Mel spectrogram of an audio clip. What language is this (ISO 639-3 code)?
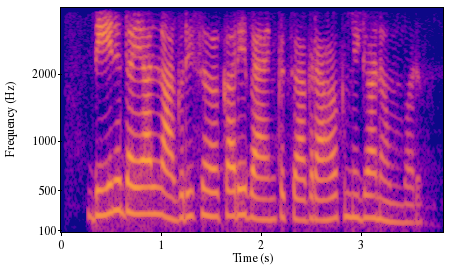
mar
